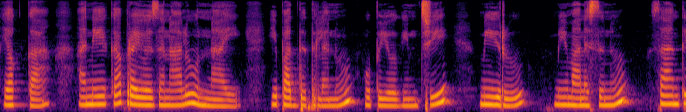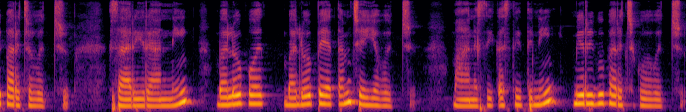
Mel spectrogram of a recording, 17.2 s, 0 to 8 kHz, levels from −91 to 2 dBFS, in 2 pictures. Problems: none marked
